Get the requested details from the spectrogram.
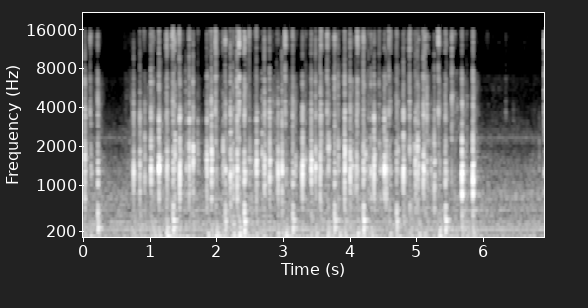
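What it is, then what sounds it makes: Plastic mechanical keyboard. Fingertips and medium-length nails of both hands press the keys of a full-size white plastic mechanical keyboard with backlit keycaps and a hollow case in steady typing. The result is a quick run of short, dry, clacky taps centered around 1.3 kHz, with occasional low thumps from heavier strokes and brief quiet gaps at the start and end.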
